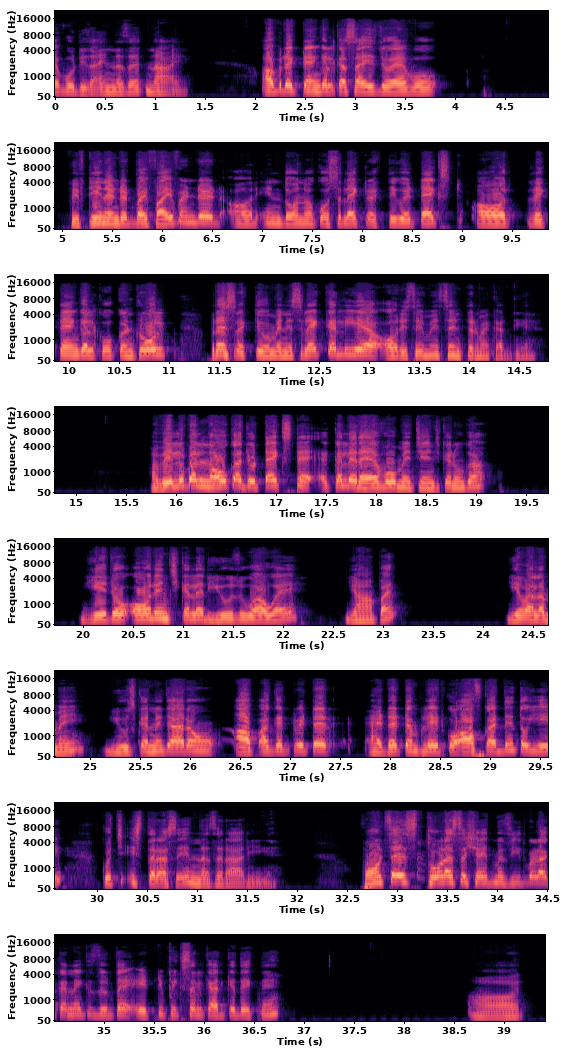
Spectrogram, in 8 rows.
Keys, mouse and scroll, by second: 1.9 click, 3.6 click, 8.1 ctrl+click, 13.3 click, 14.4 click, 15.2 click, 21.0 click, 24.3 click, 25.6 click, 27.8 click, 31.7 click, 32.8 click, 35.0 KP_8, 35.2 KP_0, 35.5 KP_Enter, 37.6 click.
